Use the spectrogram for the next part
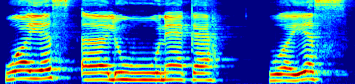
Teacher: വവിനെ ചുണ്ട് സർക്കിൾ ആക്കിയിട്ട് ഉച്ചരിക്കുട്ടോ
